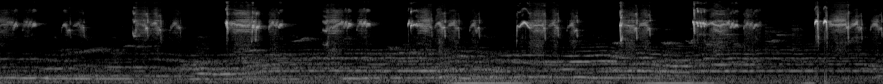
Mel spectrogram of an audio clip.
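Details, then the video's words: Lively blue-crowned hanging parrot, 'gacor' and full of emotion, singing 'main singa' as a training model for other songbirds. Clusters of shrill, high, buzzy chirps come every second or so over a faint droning hum. "MASTERAN WAJIB !! BURUNG SERINDIT GACOR PENUH EMOSI MAIN SINGA"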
